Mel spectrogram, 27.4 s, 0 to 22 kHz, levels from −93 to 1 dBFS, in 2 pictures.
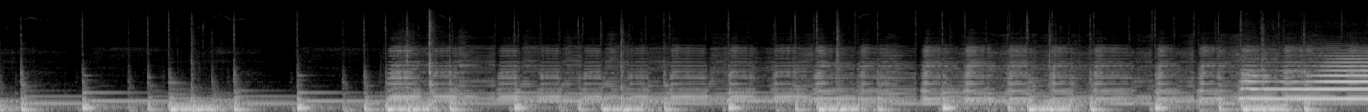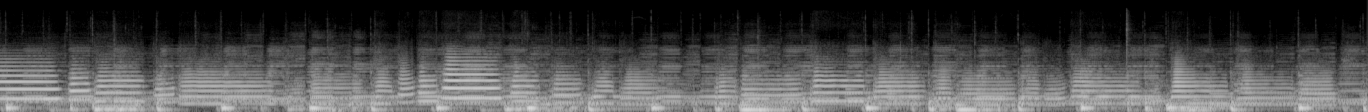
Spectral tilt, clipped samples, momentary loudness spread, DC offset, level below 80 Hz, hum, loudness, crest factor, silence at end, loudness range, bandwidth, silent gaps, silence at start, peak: -8.5 dB/octave; under 0.1%; 13 LU; under 0.1%; -32 dBFS; none; -26 LUFS; 18 dB; 0 s; 9 LU; 8.4 kHz; none; 0 s; -8 dBFS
